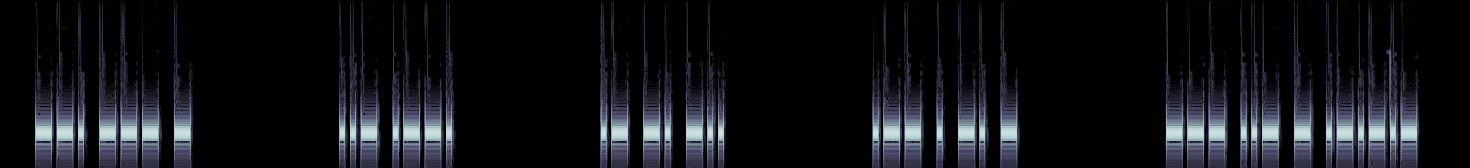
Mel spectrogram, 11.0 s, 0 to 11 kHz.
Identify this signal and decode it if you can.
Morse code, heard as a keyed tone, about 30 wpm, 700 Hz. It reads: GOT UP AND WENT OUT.
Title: 4x Word-Spacing - Sentences from Top 300 Words - 30wpm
